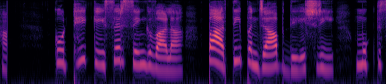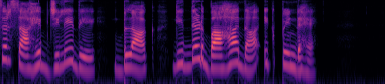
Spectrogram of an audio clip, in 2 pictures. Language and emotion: Punjabi, neutral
